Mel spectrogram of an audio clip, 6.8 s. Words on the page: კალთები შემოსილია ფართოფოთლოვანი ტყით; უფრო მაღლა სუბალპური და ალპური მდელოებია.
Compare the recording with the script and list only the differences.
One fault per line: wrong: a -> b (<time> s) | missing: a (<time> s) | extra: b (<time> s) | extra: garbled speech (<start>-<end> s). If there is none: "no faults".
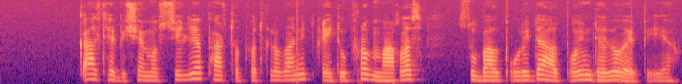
no faults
